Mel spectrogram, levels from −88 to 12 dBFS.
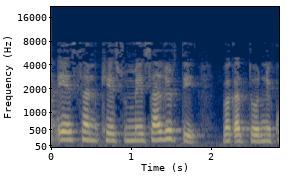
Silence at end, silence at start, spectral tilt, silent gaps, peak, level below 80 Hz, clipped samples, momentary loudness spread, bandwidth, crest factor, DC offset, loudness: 0 s; 0 s; -4.5 dB/octave; none; -4 dBFS; -56 dBFS; under 0.1%; 9 LU; 8 kHz; 16 dB; under 0.1%; -20 LUFS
